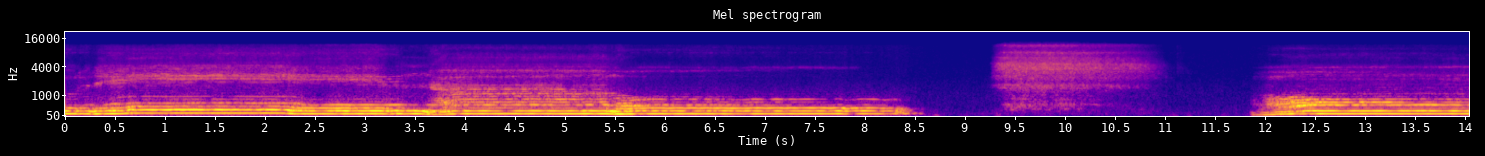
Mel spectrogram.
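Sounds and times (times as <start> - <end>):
breath drawn in: 9.3 - 11.0
man chanting sustained tone: 12.0 - 14.0.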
